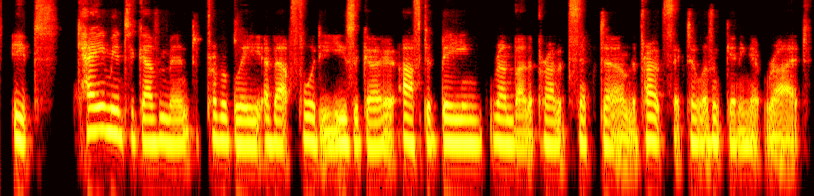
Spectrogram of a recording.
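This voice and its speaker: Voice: mid-range voice, gravelly, mellow, no echo. A government lawyer, a guest in an interview, answering in a reflective and earnest way with frequent fillers.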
